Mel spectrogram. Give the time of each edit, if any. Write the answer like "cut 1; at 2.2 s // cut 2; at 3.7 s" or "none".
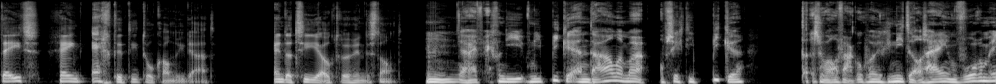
none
